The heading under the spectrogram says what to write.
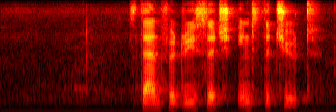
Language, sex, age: English, male, 21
